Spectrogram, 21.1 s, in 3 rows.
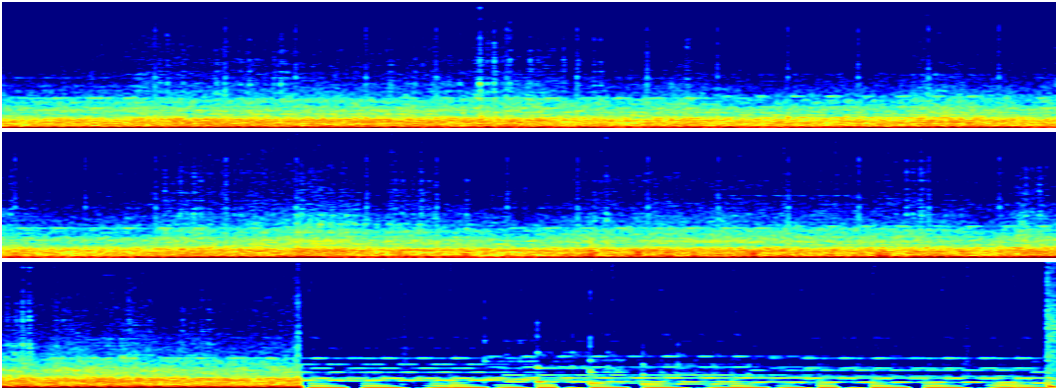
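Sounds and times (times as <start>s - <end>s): low engine rumble: 0.0s - 16.0s
road noise inside vehicle: 0.0s - 16.1s.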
